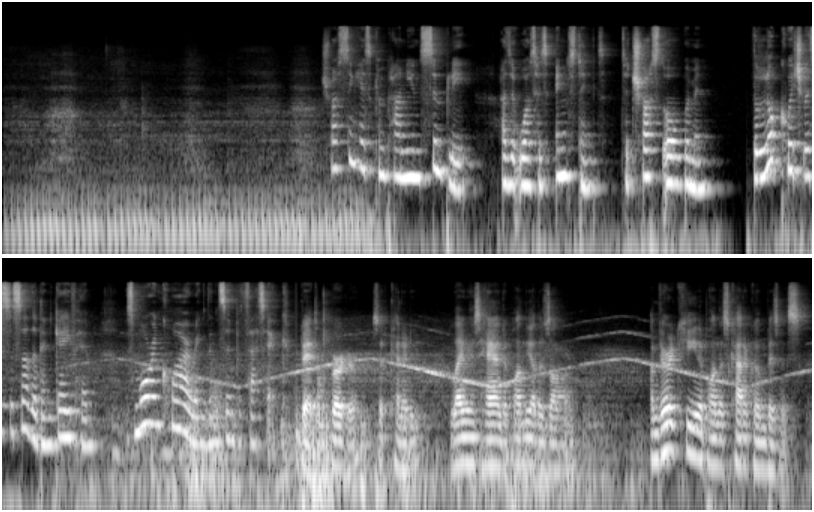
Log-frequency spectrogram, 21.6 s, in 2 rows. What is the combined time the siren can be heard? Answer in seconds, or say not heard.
10 s.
